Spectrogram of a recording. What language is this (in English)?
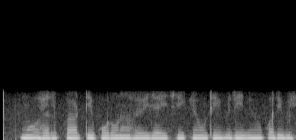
Odia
